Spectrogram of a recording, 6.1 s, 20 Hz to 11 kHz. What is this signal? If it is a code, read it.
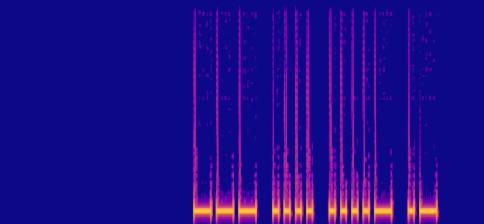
Morse code, heard as a keyed tone, about 17 wpm, 700 Hz. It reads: OH4A
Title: DXCC-100 Call Signs - 4 Characters - Repeated 3x - 17wpm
